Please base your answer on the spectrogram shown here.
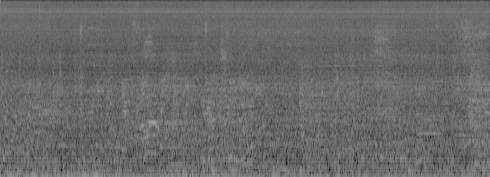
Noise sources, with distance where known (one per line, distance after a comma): person or small group talking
